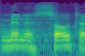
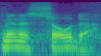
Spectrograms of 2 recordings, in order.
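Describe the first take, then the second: First: "Minnesota" with a crisp t; "Minnesota" the standard way, t sounded; standard pronunciation. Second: "Minnesota" softened to "Minne-soda"; "Minnesota" ending like the word soda; local pronunciation. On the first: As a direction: say "Minnesota" ending in "so-ta". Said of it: "it's not Minnesota". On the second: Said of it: "it's not Minnesota, it's Minnesota". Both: Shown as a demonstration.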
